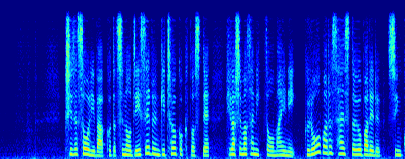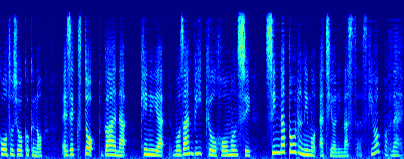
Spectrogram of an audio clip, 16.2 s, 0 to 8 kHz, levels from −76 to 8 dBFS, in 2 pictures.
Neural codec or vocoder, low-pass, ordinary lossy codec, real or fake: codec, 16 kHz, 0.2 kbps, FocalCodec; 7.2 kHz; none; fake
